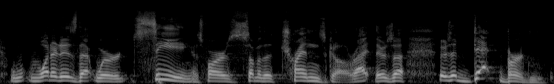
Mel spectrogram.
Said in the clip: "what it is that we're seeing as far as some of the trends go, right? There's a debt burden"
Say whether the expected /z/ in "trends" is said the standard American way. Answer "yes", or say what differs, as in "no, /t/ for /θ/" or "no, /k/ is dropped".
yes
